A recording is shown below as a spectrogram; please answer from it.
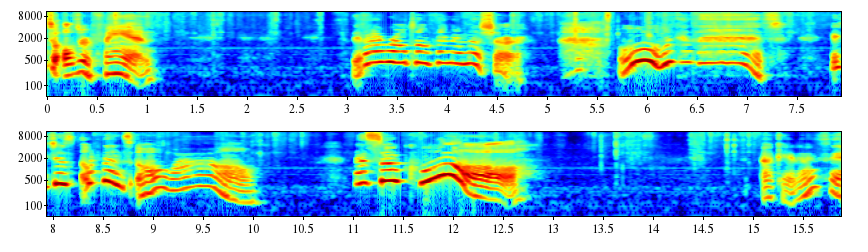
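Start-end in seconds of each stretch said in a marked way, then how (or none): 3.1-12.7 high, gushing voice; excited. Real, not acted. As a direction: coo over it in a much higher voice. Playing with the new fan.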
